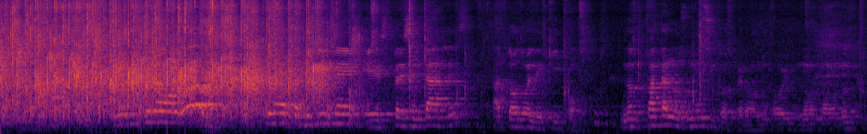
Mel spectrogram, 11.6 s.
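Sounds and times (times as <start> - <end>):
audience applause: 0.0 - 5.8
speech: 3.8 - 11.5.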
